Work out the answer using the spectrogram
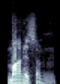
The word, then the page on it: monism: American English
